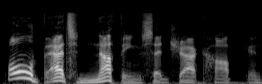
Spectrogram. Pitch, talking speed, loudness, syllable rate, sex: 115 Hz, 135 wpm, -20 LUFS, 3.3 syllables/s, male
